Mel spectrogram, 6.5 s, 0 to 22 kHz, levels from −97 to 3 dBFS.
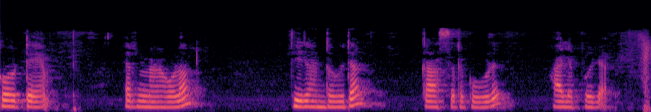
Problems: low volume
